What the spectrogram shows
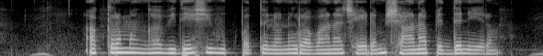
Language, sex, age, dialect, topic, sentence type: Telugu, female, 25-30, Southern, banking, statement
